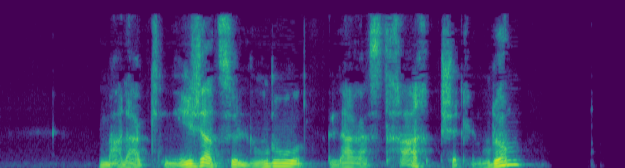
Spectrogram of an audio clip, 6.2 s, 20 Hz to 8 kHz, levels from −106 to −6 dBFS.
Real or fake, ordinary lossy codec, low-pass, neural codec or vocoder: fake; MP3, 48 kbps; 7.2 kHz; codec, 16 kHz, 16 kbps, FunCodec, trained on LibriTTS, 50 frames a second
